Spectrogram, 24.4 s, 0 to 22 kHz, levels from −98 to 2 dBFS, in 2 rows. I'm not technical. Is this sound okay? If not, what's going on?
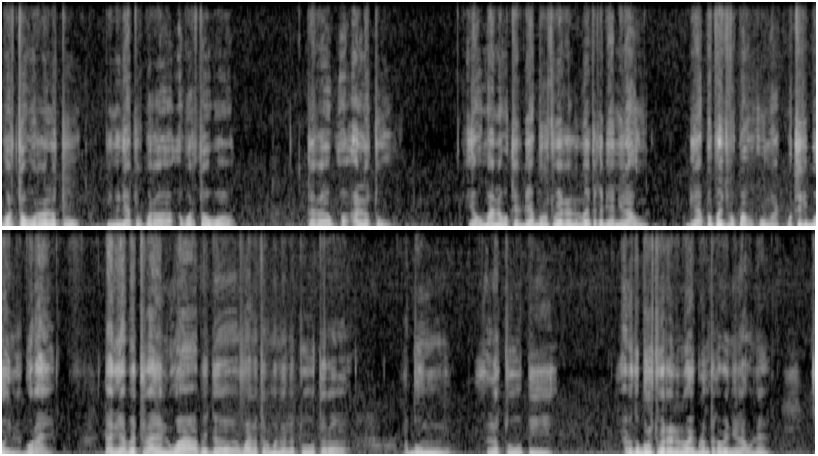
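No. Overdone noise removal runs through the whole clip: a cleanup tool set too aggressively shuts off any pitch range it mistakes for hiss, taking quiet parts of the speech with it. Pauses drop to near silence with twinkling, warbling specks.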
